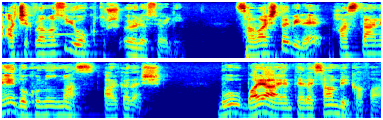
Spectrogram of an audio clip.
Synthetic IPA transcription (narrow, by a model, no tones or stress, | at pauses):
ʔat͡ʃʰɯklˠamasɯjokt̪ʰuɾ̥ø̞jlʲɛsø̞̰jlʲḛjim | savaʃt̪ʰabilʲɛhast̪ʰaːne̞jɛd̪o̞kunulˠmaz̥aɾkʰad̪a̰ʃ | bubajaːɛnt̪ʰe̞ɾe̞sanbiɾkʰafa̰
